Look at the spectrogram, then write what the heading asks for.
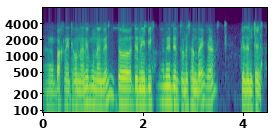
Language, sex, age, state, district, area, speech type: Bodo, male, 45-60, Assam, Udalguri, urban, conversation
